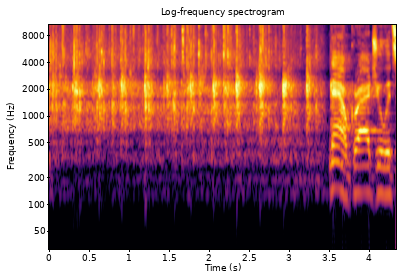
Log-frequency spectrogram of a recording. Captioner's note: crowd applauding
